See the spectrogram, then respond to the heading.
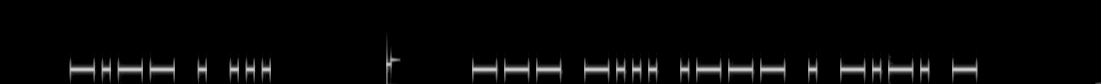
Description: Morse code, heard as a keyed tone, about 15 wpm, 700 Hz. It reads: YES OBJECT
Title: Sentences from Top 500 Words - New Word Drill - 15wpm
